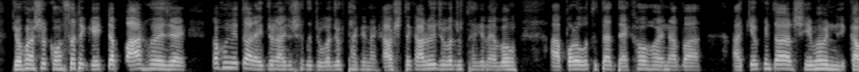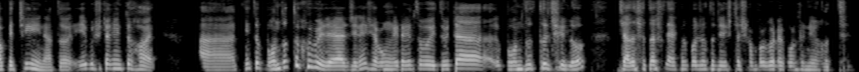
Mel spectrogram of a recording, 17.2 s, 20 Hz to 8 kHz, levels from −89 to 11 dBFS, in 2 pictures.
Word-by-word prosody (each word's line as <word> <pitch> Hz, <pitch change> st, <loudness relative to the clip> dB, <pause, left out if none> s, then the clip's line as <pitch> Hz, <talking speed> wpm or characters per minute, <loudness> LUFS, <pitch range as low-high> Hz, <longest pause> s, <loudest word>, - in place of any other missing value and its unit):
যখন 160 Hz, +3 st, +6 dB
আসলে 190 Hz, +2 st, 0 dB
কনসার্ট 170 Hz, +3 st, +2 dB
এর -, -, -10 dB
গেটটা 165 Hz, +2 st, +4 dB
পার 165 Hz, +2 st, +9 dB
হয়ে 170 Hz, -1 st, +5 dB
যায়, 155 Hz, -1 st, +4 dB, 0.3 s
তখন 205 Hz, +2 st, 0 dB
কিন্তু 205 Hz, 0 st, -1 dB
আর 175 Hz, -, +5 dB
১ 155 Hz, -, -1 dB
জন 165 Hz, -, 0 dB
আরেকজনের 155 Hz, 0 st, -2 dB
সাথে 160 Hz, -2 st, -5 dB
যোগাযোগ 150 Hz, +2 st, -1 dB
থাকে 155 Hz, -1 st, -4 dB
না। -, -, -7 dB
কারো 140 Hz, +1 st, +3 dB
সাথে 165 Hz, -, -5 dB
কারোই 165 Hz, +3 st, +4 dB
যোগাযোগ 165 Hz, -1 st, 0 dB
থাকে 150 Hz, +1 st, -5 dB
না, -, -, -1 dB
এবং 150 Hz, +1 st, +4 dB, 0.4 s
আ -, -, +5 dB
পরবর্তীতে 165 Hz, +1 st, +3 dB
আর -, -, -18 dB
দেখাও 165 Hz, +6 st, 0 dB
হয় 155 Hz, -1 st, 0 dB
না, -, -, 0 dB
বা 140 Hz, -, +2 dB, 0.4 s
আ -, -, 0 dB
কেউ 170 Hz, -, 0 dB
কিন্তু 180 Hz, -1 st, -1 dB
আর 170 Hz, -, +6 dB
সেইভাবে 165 Hz, +2 st, +4 dB
নি -, -, -1 dB
কাউকে 145 Hz, +2 st, +4 dB
চিনি 195 Hz, -3 st, +1 dB
না। -, -, -2 dB
তো -, -, -1 dB, 0.2 s
এই 170 Hz, -, 0 dB
বিষয়টা 180 Hz, +1 st, -4 dB
কিন্তু 180 Hz, +1 st, -3 dB
হয়। 150 Hz, -6 st, 0 dB, 0.5 s
আ -, -, 0 dB, 0.4 s
কিন্তু 190 Hz, +3 st, -3 dB
বন্ধুত্ব 215 Hz, -, 0 dB
খুবই 245 Hz, -5 st, +3 dB
রেয়ার 145 Hz, 0 st, +5 dB
জিনিস 170 Hz, +7 st, -3 dB
এবং 145 Hz, -, -2 dB
এটা 155 Hz, +1 st, -1 dB
কিন্তু 160 Hz, +1 st, -5 dB
ওই 160 Hz, -, +3 dB
২ 160 Hz, -, -1 dB
টা 185 Hz, -, +6 dB, 0.5 s
বন্ধুত্ব 160 Hz, +4 st, -1 dB
ছিল, 160 Hz, -3 st, -1 dB, 0.5 s
যাদের 150 Hz, 0 st, +4 dB
সাথে 165 Hz, 0 st, 0 dB
আসলে 165 Hz, +1 st, -5 dB
এখন 155 Hz, +1 st, -8 dB
পর্যন্ত 160 Hz, 0 st, -3 dB
জিনিসটা 150 Hz, +1 st, -5 dB
সম্পর্কটা 150 Hz, +1 st, -2 dB
কন্টিনিউ 140 Hz, -2 st, -6 dB
হচ্ছে। 125 Hz, -1 st, -12 dB
160 Hz, 240 wpm, -23 LUFS, 150-175 Hz, 0.5 s, পার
